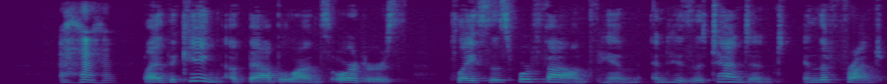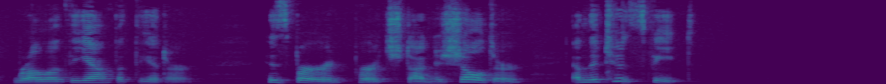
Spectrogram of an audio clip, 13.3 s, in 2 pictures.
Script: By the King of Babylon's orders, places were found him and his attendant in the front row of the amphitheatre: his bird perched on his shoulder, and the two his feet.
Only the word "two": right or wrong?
right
